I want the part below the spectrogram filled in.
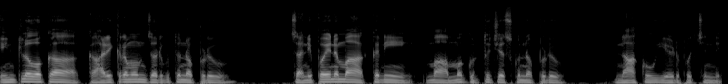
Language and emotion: Telugu, sad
